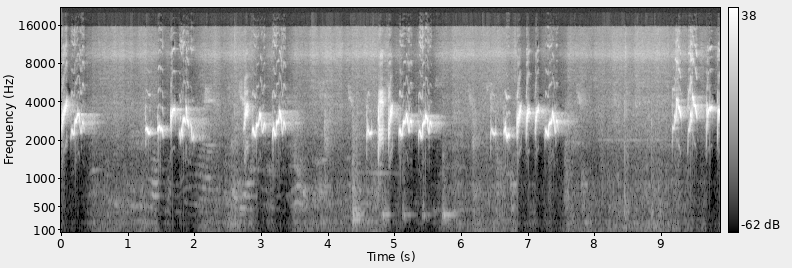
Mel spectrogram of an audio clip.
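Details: Lively sooty-headed bulbul song, played to attract wild bulbuls and to tutor caged birds: clustered phrases of quick, liquid warbled notes that rise and fall, repeated after short gaps.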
